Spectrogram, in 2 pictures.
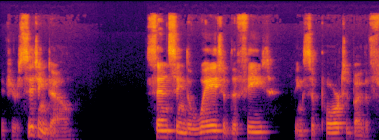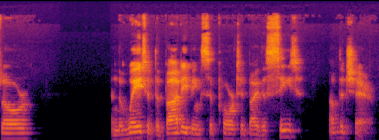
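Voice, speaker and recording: In an echoey room, a man with a medium-pitched voice leads a guided body scan meditation. He speaks in a measured, gently instructive way, leaving pauses between phrases.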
